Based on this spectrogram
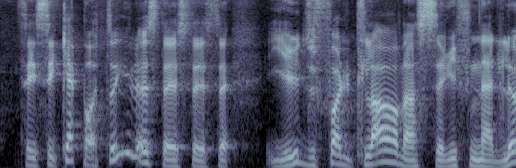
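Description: His pitch leaps across a very wide range as this man rattles along at a very fast pace. Nothing can be heard behind him. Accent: Quebec. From Quebec City region, Quebec; Quebec. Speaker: podcast panelist. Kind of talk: casual chat. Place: studio. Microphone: studio mic.

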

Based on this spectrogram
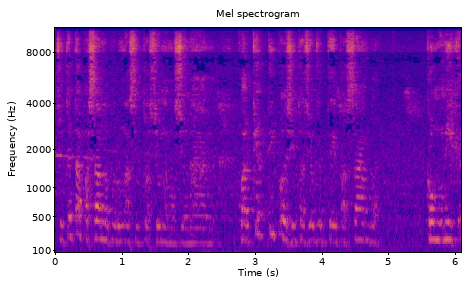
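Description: Light background noise and audible room echo accompany a man speaking with a Dominican accent. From Dominican Republic. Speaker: former dancer in recovery; interviewee. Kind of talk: testimony. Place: home room.

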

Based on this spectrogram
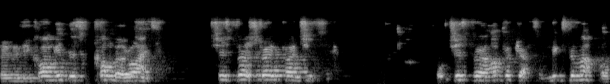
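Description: Here a man with a high-pitched voice talks at a moderate pace with fairly even intonation. The background is quiet. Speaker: fitness coach. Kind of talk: workout instruction. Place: gym. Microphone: camera far.

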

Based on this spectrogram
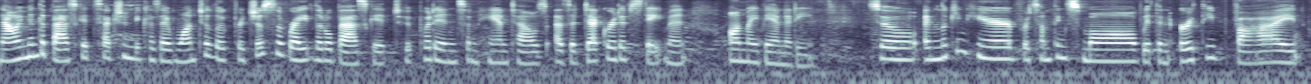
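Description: Light background noise sits behind a woman speaking. She keeps a moderate pace with ordinary pitch variation. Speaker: home decor vlogger. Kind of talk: casual vlog chat. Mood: upbeat, enthusiastic. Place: shop. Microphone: phone near.

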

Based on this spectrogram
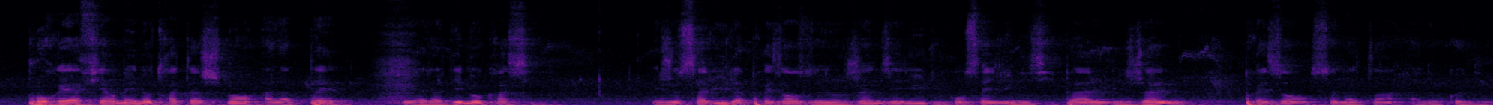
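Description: A somewhat breathy man at a moderate pace, with ordinary pitch variation and light background noise. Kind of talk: formal commemorative speech. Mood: solemn. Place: street.

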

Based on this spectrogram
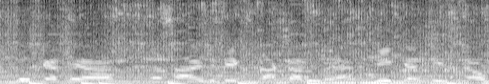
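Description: Loud music plays in the background. The sound is dry, with no echo. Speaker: vlogger. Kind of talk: casual vlog commentary. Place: open country. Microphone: phone near.

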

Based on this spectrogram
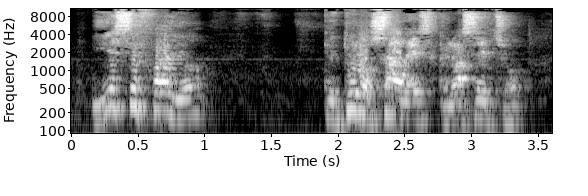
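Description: Audible room echo surrounds a man whose high voice swings very widely in pitch. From Spain. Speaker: bodybuilding coach and former competitor; bodybuilding coach. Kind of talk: casual chat. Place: office.

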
